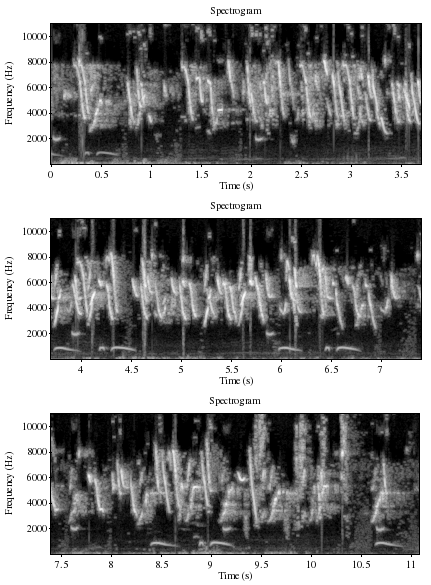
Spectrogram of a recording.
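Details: Saffron finches at a feeding spot keep up a dense, high-pitched chirping chorus, broken by brief gaps, with paired short downslurred whistles recurring every couple of seconds at a lower pitch.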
